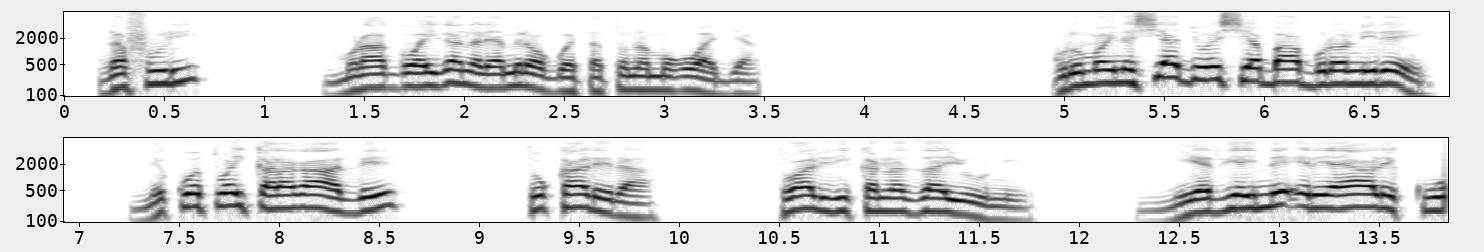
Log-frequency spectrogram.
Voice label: psalms, gikuyu drama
